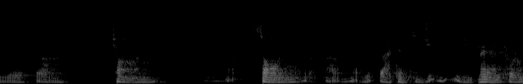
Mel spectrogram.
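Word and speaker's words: Seon: Chinese pronounce it chana, and the Koreans follow that pronunciation with chan, son, back into Japan for a moment. But chan becomes son. And it's usually transliterated S-O-E-N, or is it S-E-O-N?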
